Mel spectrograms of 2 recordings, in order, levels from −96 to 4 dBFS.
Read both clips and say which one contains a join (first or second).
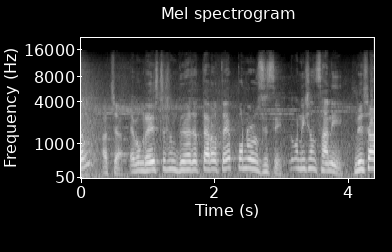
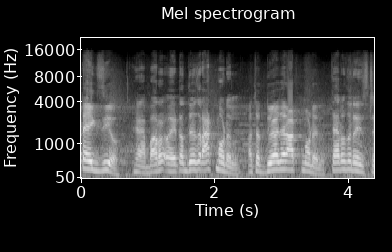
first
